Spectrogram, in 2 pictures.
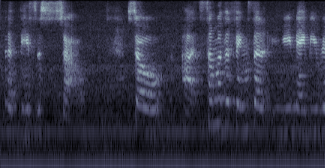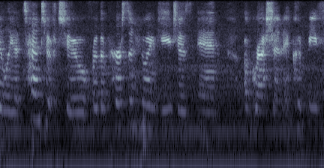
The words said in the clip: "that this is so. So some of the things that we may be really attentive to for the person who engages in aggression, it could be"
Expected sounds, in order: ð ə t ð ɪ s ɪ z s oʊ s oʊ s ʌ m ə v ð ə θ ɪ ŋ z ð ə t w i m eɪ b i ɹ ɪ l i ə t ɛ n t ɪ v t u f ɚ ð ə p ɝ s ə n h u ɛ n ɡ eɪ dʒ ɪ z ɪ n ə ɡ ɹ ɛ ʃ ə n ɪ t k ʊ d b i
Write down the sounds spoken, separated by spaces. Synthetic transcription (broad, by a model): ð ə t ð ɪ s ɪ z s oʊ s oʊ s ʌ m ə v ð ə θ ɪ ŋ z ð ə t w i m eɪ b i ɹ ɪ l i ə t ɛ n t ɪ v t u f ɚ ð ə p ɝ s ə n h u ɛ n ɡ eɪ dʒ ɪ z ɪ n ə ɡ ɹ ɛ ʃ ə n ɪ t k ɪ d b i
